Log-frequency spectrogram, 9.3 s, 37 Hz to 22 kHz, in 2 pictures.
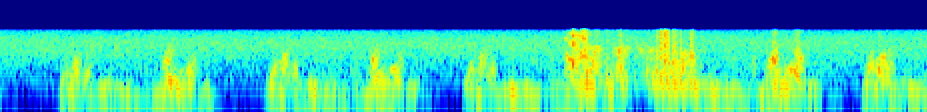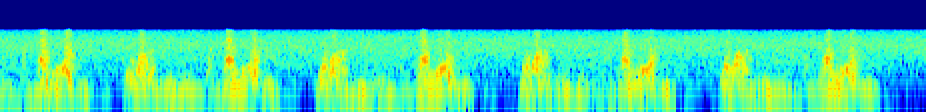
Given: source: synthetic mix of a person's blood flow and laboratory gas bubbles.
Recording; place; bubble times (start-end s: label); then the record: Doppler ultrasound of blood flow; precordium
2.81-3.54 s: bubbles
From the record:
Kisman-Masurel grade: 213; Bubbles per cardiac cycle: several, 3 to 8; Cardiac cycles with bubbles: 1 to 10%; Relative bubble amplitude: loud (0.450 to 0.775); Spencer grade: 1 (occasional bubble signal discernible with the cardiac motion signal, with majority of cardiac periods free of bubbles); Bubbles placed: anywhere in the cardiac cycle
